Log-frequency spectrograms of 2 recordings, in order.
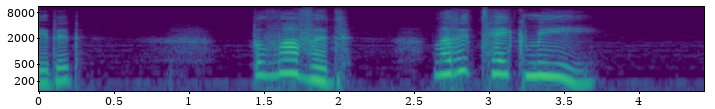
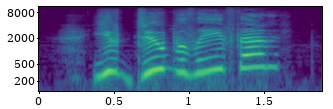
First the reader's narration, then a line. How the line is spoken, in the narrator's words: exclaimed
